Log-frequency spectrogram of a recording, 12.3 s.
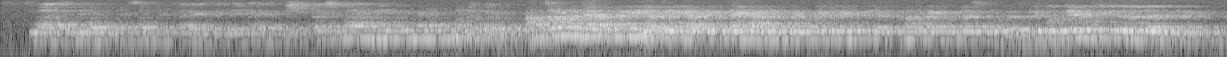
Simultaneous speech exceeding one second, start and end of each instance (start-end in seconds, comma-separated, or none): none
